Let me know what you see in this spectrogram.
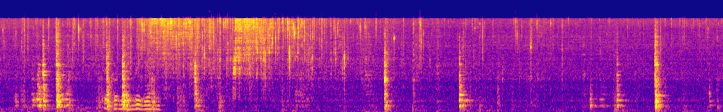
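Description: Green plantain pieces sizzling as they shallow-fry in oil in a frying pan. The sizzle swells for a few seconds from about three seconds in. Scattered clicks and scrapes of metal tongs against the pan come as pieces are placed and turned.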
